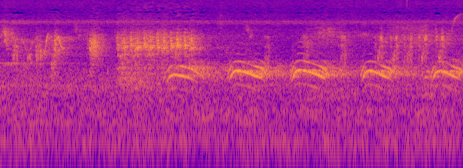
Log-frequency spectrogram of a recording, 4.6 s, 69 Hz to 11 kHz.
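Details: An Oriental reed warbler recorded the morning of 9 June 2023, around 09:28–09:37, sings loud, harsh, croaking phrases: grating bursts, then arched chack notes repeated about every half second over a steady background hiss.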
